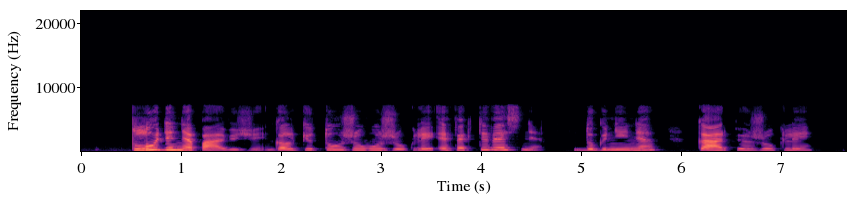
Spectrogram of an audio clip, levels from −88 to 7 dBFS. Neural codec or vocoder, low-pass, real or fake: none; 7.2 kHz; real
